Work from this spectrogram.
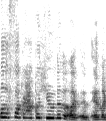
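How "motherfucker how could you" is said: very high, panicked freak-out screaming. Retelling a movie scene where she finds out he's cheating: imitating someone screaming. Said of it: "she's screaming, like".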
